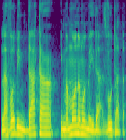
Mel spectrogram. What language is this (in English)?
Hebrew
